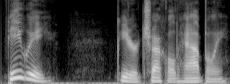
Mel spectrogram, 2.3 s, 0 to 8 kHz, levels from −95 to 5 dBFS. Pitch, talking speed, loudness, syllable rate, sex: 125 Hz, 130 wpm, -17 LUFS, 5.8 syllables/s, male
